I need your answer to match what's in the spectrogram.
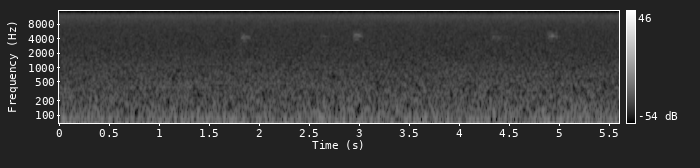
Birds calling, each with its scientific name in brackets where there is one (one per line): Hawaii Amakihi (Chlorodrepanis virens)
